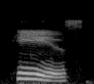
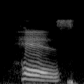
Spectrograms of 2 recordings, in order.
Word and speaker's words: his: So instead of saying he, because this is what I'm hearing he's. HE''S. And I want to hear his. His. His. Not his, but his. No, that's okay. His. His. Good, good. That I sound is challenging at first, but then it becomes easy. In the middle of E and A, yeah? His. Yes, exactly. Between E and an A.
